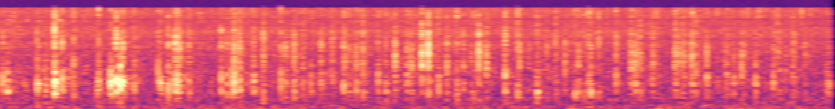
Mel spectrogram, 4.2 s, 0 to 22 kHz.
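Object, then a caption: Faux leather jacket. Long painted nails and fingertips scratch and rub the front panels of a worn dark brown faux leather jacket, near the waist and chest, on its soft, flexible material. The sound is quiet, rapid and irregular scratching and crackling, with bright, dry ticks centered around 1 kHz that stop at once with no ring.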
